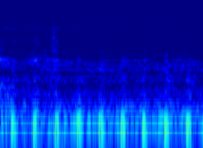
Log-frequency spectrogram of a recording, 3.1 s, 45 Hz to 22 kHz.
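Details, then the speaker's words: Golden Valley Hobbies Janus 0-6-0DE model shunter, new out of box, not run in: deep even thud about three times a second over faint motor hum, shaking the track; drive thumping, cause unclear. "pretty sure it shouldn't be making that thudding noise. Even without being running, I don't think it should be making that thud. It's moving the track a fair bit as well."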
